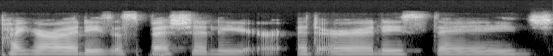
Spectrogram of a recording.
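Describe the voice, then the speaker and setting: Against a quiet background with a dry, close sound and no echo, a woman speaks in a German accent at a medium pitch, moderate pace and monotone, flat intonation. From Germany. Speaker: academic researcher. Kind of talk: panel discussion. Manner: halting.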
